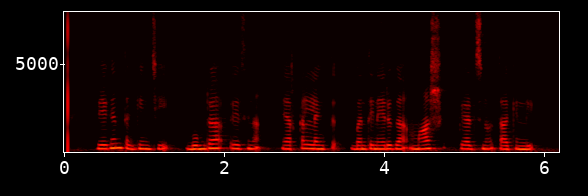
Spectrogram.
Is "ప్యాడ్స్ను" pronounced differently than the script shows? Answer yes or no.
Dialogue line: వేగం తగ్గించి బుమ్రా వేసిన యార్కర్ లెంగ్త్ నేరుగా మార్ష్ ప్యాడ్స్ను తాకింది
no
